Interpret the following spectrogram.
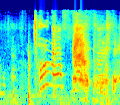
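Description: Excited girls' voices: a high, rising exclamation and then a loud breathy outburst, over the faint steady hum of a small electric fan running.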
